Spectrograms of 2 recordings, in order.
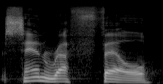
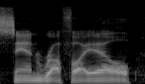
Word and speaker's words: San Rafael: uh which san san san rafael california i had to say wrong like 300 times as san raphael insert your favorite renaissance painter or teenage mutant ninja turtle here for justification of my mispronunciation but yes we have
